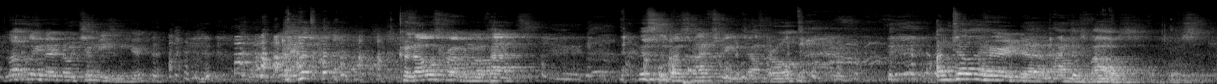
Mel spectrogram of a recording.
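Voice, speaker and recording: A man's voice: a little high, very animated, unhurried, long pauses. A man giving a comic best man's wedding toast, rambling, giggly and flustered, in an echoey hall with a noisy crowd, far from the mic. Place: large reverberant room at wedding reception. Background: loud wedding crowd.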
